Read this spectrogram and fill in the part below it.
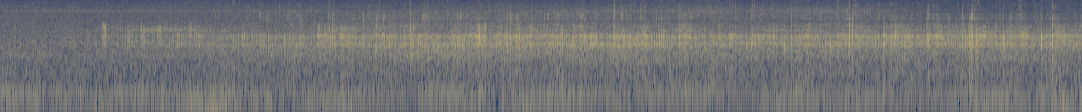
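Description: A moka pot hisses and sputters as coffee bubbles up.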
